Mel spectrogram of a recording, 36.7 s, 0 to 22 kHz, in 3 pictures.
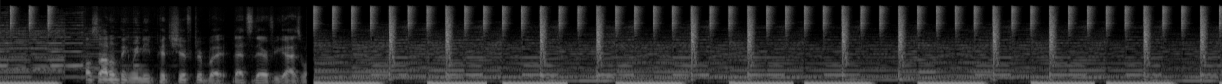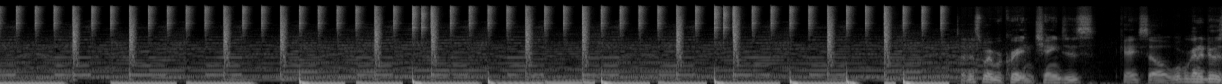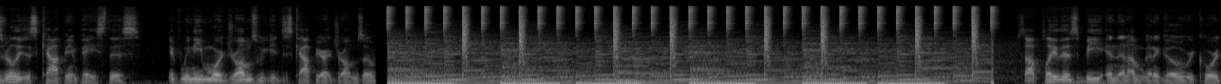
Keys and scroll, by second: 9.6 super+s, 16.5 super+s, 24.4 super+a, 25.7 super+b, 32.4 super+s.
